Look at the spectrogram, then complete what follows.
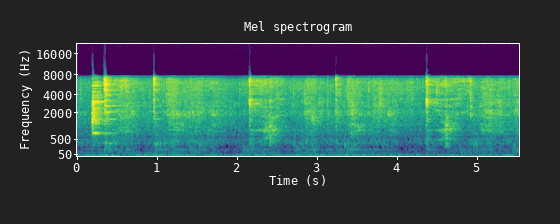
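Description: A metal spatula stirring a thick poppy-seed fish curry in an aluminium kadai, clinking against the pan about once a second with short ringing knocks, the loudest just after the start, over a soft sizzle of frying.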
